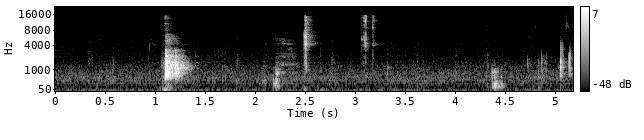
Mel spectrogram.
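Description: A person chewing a mouthful of hot food, with one short, loud breathy sound about a second in. After it come a few light clicks and a soft knock of a fork against a ceramic serving bowl.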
